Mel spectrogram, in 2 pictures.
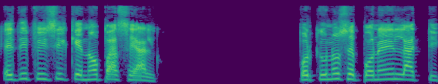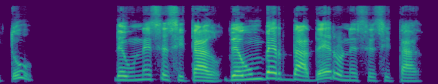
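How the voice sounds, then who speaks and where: A male pastor preaching a sermon in a slow, deliberate way. He repeats his phrases and puts rhetorical questions to the congregation. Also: sits high, creaky, no echo, studio quality.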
